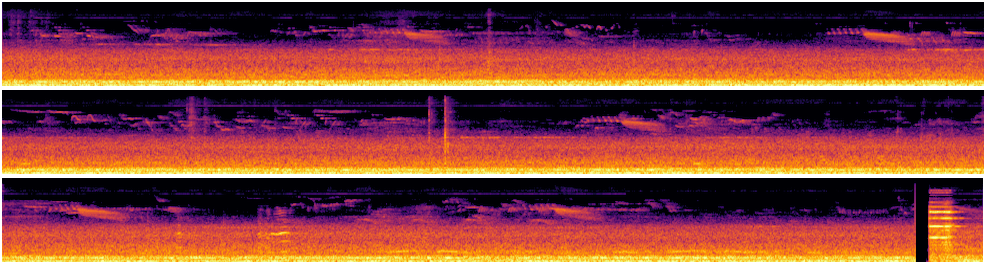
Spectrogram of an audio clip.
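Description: Birds singing short chirping phrases every couple of seconds over a steady low rumble, with the sound cutting out abruptly just before the end.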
